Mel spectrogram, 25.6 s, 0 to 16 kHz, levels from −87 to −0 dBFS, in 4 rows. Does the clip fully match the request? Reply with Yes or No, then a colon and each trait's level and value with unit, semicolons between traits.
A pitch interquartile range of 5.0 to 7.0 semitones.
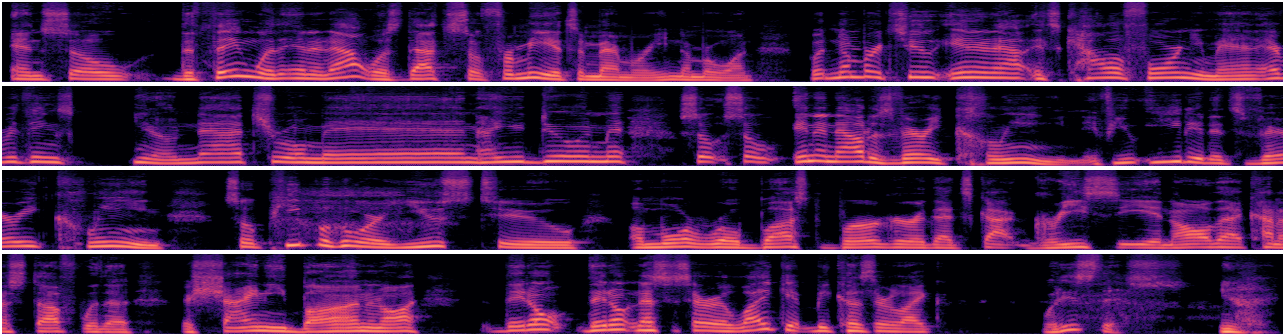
Yes: wide, 5.5 semitones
